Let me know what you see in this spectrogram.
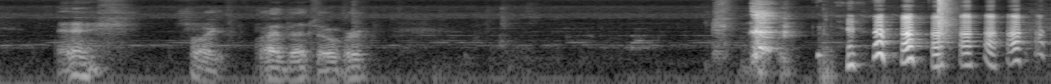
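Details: Son with a sudden bad case of hiccups while playing a video game: sharp, voiced hiccups in a fast run, at times with laughter, against game music; later he says he can't breathe.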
